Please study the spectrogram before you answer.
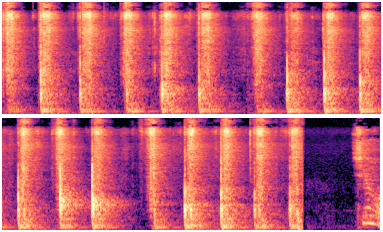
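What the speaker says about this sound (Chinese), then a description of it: "接下来我们再来切点葱花。" Knife chopping scallions on a cutting board, a steady run of about twenty firm, evenly spaced thuds, close and clear, stopping briefly near the end before one last cut.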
